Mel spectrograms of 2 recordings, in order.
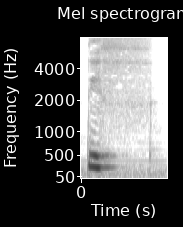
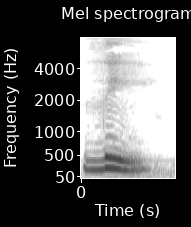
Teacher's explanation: Huruf konsonan dental di sini yaitu th dan th, yang mana produced by tip or blade of the tongue and the upper front teeth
